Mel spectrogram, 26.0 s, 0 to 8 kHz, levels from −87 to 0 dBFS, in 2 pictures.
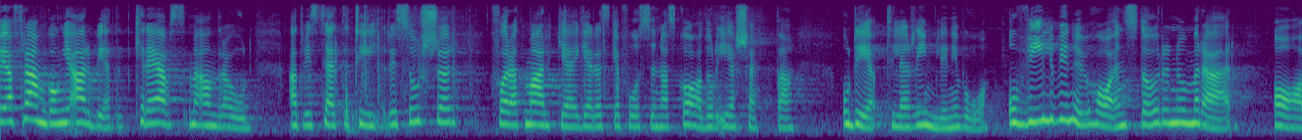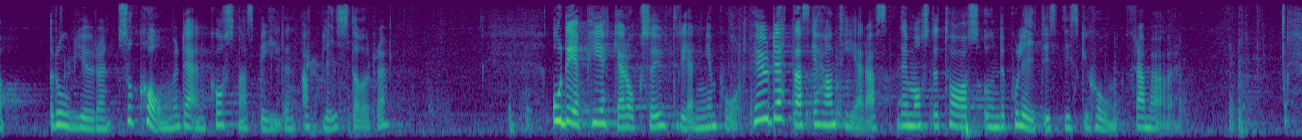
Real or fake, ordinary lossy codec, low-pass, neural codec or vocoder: real; none; 7.2 kHz; none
